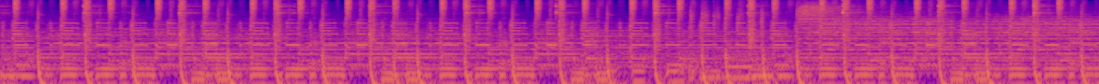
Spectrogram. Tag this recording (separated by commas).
Music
